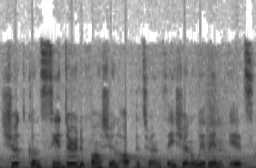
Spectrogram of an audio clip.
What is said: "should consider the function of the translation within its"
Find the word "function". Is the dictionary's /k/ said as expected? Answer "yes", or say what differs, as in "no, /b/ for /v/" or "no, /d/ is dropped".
yes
